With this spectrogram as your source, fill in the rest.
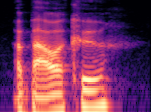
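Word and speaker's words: A Baoa Qu: Um, whenever, how do you how do you guys pronounce it? Even if it's in your head, um, the the colony, uh, and I'm just I'm probably going to butcher it um, because I know the show butchers it. Um, Abaqua. Abawaku. Abawaku. Is that how you say it? Yeah, because in.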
